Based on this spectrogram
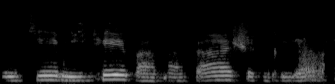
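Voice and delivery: slow, measured devotional recitation; slow ritual greeting. Acted. Speaker reciting Baba's greeting to the spiritual children, slow and devout. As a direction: intone the blessing slowly.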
